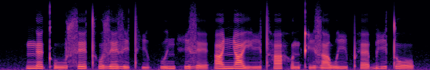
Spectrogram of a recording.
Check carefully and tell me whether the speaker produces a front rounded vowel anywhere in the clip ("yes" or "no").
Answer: no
